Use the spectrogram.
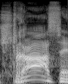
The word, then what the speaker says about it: Straße: And that's why the ligature S set was created, so foreigners like me can pronounce the word Straße knowing that the A is long.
